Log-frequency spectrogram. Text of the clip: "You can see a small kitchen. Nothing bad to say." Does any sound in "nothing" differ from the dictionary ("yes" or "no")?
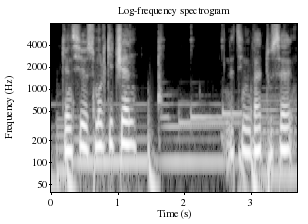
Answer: yes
